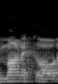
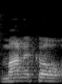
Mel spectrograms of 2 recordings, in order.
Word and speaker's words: Monaco: beautiful day uh in Monaco and uh and depending on where you're from it's Monaco or Monaco a Monaco just different pronunciations most of us say Monaco and um so it's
